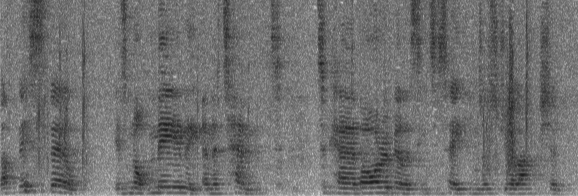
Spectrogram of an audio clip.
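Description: A woman talks at a moderate pace. There is audible room echo and light background noise. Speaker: trade union regional convenor. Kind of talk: conference closing speech. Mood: forceful, rallying. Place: hall. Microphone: podium.

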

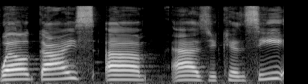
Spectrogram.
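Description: With faint music playing behind her, a woman speaks at a very slow pace. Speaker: couponing vlogger. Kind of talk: casual vlog chat. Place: car. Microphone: phone near.

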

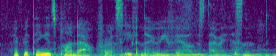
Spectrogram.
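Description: Clear music plays behind a woman speaking at a fairly quick pace. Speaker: relaxation video host. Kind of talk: soft-spoken guided relaxation. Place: home room. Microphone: webcam.

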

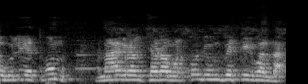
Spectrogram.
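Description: With audible room echo and noticeable background noise, a man talks at a high pitch in a monotone, flat intonation. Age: 80s+. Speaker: village elder. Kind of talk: storytelling interview.

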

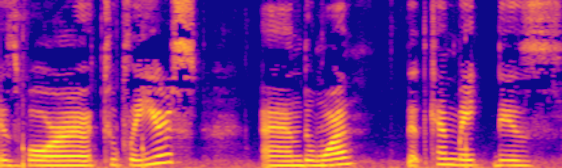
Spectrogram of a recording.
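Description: A woman with an Indonesian accent, fairly high in pitch, at a very slow pace over light background noise. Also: ordinary pitch variation. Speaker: student vlogger; toy reviewer. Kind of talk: casual show-and-tell vlog; casual vlog chat. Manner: halting, many pauses and fillers. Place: home room. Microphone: phone near.

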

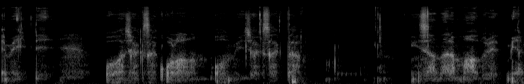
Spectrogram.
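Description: A man whispering at a moderate pace. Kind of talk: casual talk to camera, ASMR-style chat. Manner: whispered, soft-spoken.

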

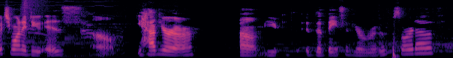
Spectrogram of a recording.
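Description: A woman's fairly high voice at a fairly slow pace, with ordinary pitch variation, big swings in loudness, long and frequent pauses, and music in the background. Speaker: gaming tutorial creator. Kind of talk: casual game tutorial voiceover. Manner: hesitant, many fillers.

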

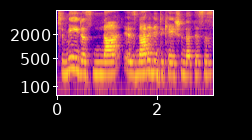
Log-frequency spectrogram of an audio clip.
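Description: Fairly slow speech from a woman, audible room echo behind her. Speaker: thrift reseller vlogger. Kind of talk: casual vlog chat. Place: kitchen. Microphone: phone near.

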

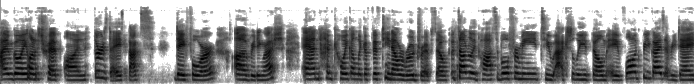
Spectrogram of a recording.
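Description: Speaking at a fairly slow pace, a woman has a high pitch, a bright, sharp tone and fairly even intonation, with a quiet background. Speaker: book vlogger. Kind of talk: casual talk to camera. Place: home room. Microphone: phone near.

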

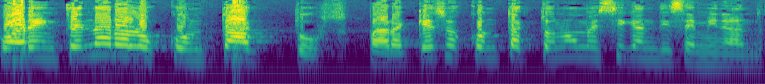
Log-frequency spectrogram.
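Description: A woman speaks with a high pitch and a bright, sharp tone. Her intonation is lively, and the background is quiet. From Cuba. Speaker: epidemiologist; guest. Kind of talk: TV interview. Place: studio. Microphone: lapel.

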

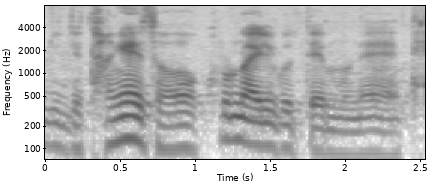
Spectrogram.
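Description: A man with an ordinary speaking voice talks at a moderate pace. His pitch is fairly low and his intonation lively. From South Chungcheong, South Korea. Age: 60s. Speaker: politician, parliamentary candidate. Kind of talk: interview answer.

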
